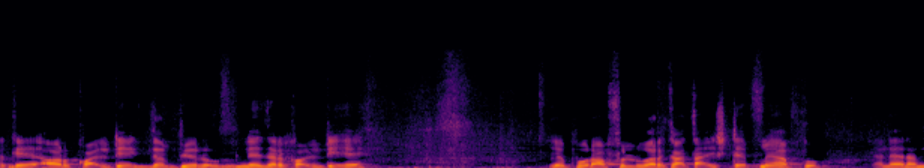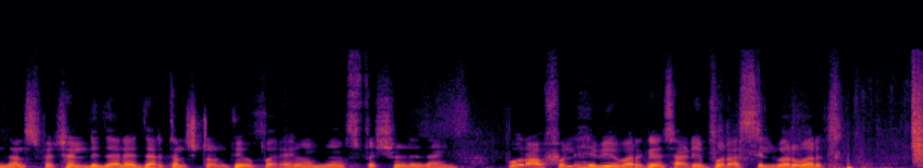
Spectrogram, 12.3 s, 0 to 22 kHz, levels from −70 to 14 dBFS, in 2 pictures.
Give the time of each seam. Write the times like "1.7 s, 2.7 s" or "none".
5.9 s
